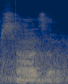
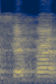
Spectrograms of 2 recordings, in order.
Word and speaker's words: Sifa: Saza. Saza. Did I pronounce it? My name is Sifa.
